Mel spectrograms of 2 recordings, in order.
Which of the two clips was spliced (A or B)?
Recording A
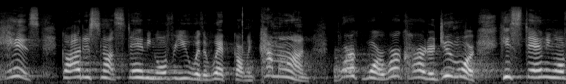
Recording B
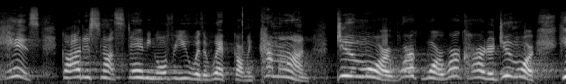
A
